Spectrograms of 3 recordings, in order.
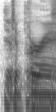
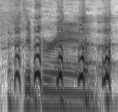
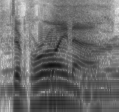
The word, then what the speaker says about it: De Bruyne: Why did I just say De Bruyne? De Bruyne. De Bruyne. – The best part is you pronounced it correctly multiple times.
